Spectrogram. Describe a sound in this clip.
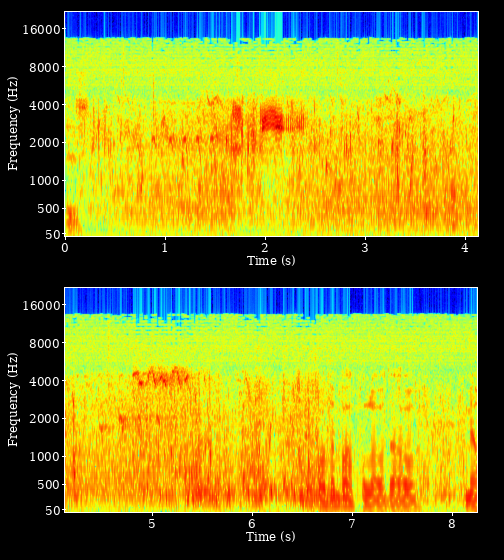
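Water sloshes as a large animal wades through it.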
